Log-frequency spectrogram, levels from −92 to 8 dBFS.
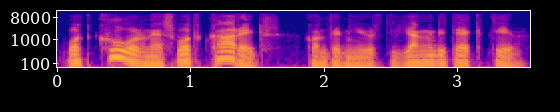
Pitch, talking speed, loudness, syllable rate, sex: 110 Hz, 135 wpm, -19 LUFS, 5.0 syllables/s, male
